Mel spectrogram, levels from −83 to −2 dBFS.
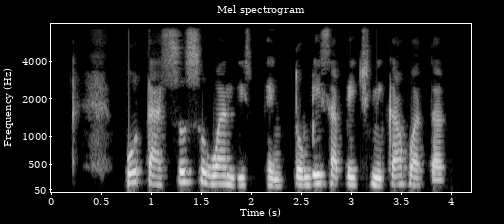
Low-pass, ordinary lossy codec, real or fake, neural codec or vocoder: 7.2 kHz; Opus, 64 kbps; real; none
